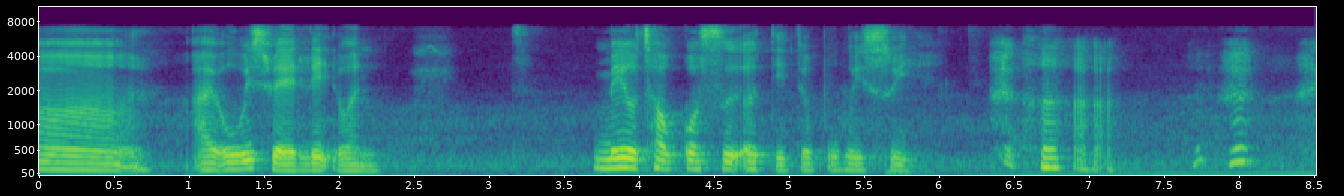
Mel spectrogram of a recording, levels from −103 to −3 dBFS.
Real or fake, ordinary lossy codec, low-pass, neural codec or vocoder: real; none; 7.2 kHz; none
